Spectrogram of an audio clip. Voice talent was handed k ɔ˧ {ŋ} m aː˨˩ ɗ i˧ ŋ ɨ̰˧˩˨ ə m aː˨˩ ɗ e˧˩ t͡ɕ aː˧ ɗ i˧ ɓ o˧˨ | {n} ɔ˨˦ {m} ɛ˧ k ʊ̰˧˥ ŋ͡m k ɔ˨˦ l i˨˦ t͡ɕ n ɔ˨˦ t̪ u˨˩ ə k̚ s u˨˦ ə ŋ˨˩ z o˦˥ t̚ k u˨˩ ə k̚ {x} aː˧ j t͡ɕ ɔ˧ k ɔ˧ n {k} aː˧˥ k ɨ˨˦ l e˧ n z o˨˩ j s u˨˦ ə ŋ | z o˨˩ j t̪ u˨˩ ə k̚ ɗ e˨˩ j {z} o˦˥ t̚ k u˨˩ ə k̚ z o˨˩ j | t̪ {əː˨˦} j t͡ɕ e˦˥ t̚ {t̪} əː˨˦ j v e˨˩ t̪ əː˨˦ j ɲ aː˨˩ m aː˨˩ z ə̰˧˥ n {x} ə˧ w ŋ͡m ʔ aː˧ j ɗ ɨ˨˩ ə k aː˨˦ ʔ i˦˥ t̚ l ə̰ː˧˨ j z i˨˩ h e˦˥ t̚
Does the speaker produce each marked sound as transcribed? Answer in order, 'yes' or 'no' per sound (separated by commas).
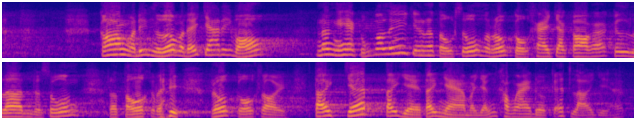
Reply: no, yes, no, no, no, yes, yes, yes, yes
